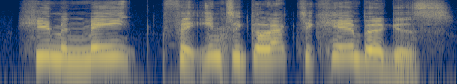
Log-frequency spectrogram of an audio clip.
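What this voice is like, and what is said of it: New Zealand accent. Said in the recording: “The New Zealand accent really improves it ... I got too distracted by the accent.”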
